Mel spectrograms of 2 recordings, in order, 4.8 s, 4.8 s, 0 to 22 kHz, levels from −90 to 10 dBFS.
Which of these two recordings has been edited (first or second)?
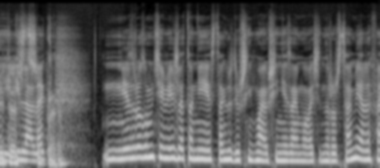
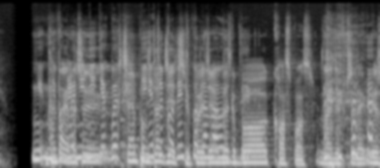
second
